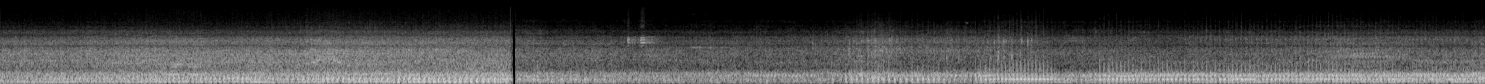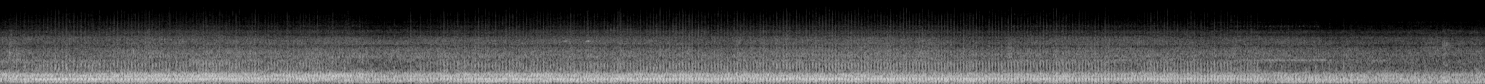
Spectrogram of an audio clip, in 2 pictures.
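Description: Motorcycle engine running steadily under way, heard from on the bike. The sound shifts abruptly about five seconds in.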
